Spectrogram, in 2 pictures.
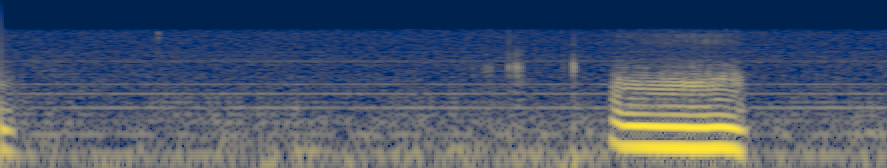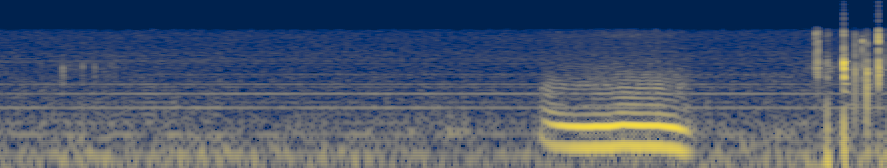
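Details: Pet dog Buddy asleep indoors, giving two deep, resonant snores roughly five seconds apart, each lasting under a second, with near silence between and a faint click at the close.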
